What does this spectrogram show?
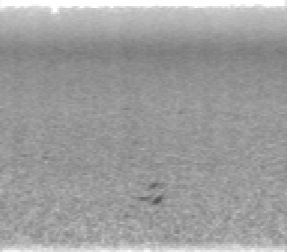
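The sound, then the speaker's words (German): Steady, full rush of water flowing onto an undershot water wheel, driven from below, pours continuously, a broad even roar with no pauses; a brief faint chirp flickers once midway. “Das ist ein sogenanntes unterschlächtiges Wasserrad, weil das von unten äh, angetrieben wird.”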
